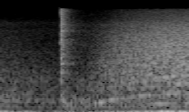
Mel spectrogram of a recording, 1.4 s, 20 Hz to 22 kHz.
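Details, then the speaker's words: 2000hp Cummins drag truck after rewiring, switched on from the switch panel: a click, then the fan spins up with a rushing whoosh that settles into a steady strong roar, moving a ton of air; the cooling fan is working normally. "our last bow I think is blowing some air this is definitely a good get that thing that thing is moving a ton of air"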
